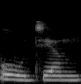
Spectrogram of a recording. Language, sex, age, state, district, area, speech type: Malayalam, female, 18-30, Kerala, Wayanad, rural, read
